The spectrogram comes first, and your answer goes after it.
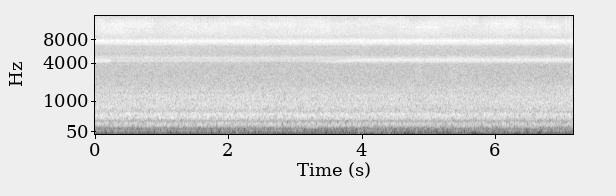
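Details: Honey bee swarm caught in a swarm trap on 1 September, late in the season; dense, steady buzzing hum fills the air without pause, with a thin high whine above and no other clear sounds.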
